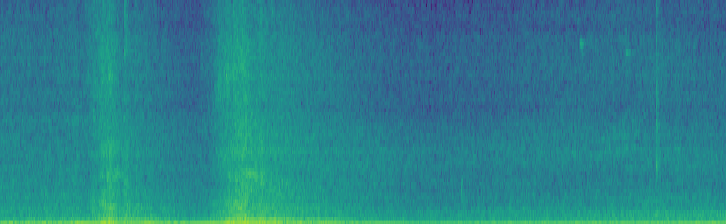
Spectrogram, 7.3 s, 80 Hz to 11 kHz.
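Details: 1966 Chevy C10 with cleaned dual tank, new fuel pump and hard line to carb, carb not yet rebuilt: two quick throttle blips, then steady even low idle with no misses or knocks; normal running.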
